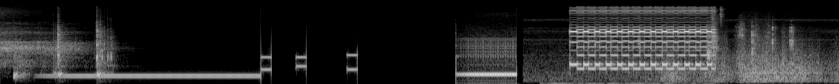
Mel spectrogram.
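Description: Telephone call being placed: a handset is lifted, a steady dial tone plays for about two seconds, three keypad beeps are dialed, a short tone follows, then a desk telephone rings with a loud rapid electronic trill for about a second and a half.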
